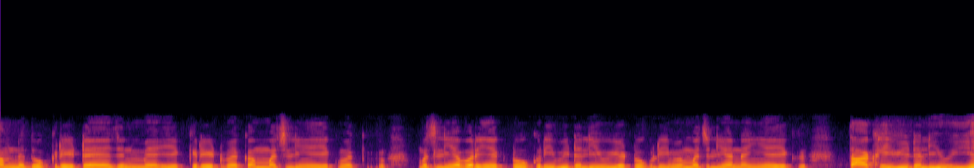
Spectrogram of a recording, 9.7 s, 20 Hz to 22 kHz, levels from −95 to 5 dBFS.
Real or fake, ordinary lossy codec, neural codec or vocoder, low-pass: real; none; none; 7.2 kHz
